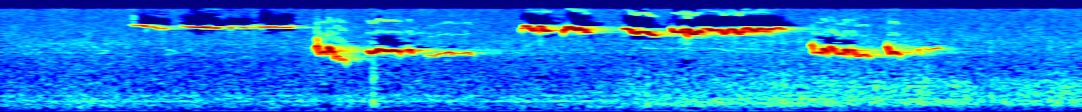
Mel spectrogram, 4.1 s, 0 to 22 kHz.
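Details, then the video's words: European Robin singing on a warm, humid mid-October evening in 2014 at an old house among cork oaks in Alentejo: thin, high whistled notes alternating with sweet lower trills, then a quiet pause. "Das Rotkehlchen singt, als begänne der Frühling"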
